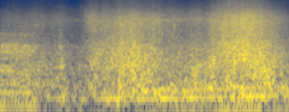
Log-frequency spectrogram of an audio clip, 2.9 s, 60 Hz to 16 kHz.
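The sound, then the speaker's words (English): Water rushing and splashing around a boat taking on water and sinking in a Louisiana bayou before dawn, a dense, steady hiss and wash with wind buffeting that swells twice. “Boy, we're taking on a lot of water. That sound you're hearing is my boat sinking at 4:30 in the morning in the Bayou in Louisiana.”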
